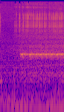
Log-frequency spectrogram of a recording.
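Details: Clear + Brilliant fractional laser handpiece firing on a numbed patient's forehead during a live facial treatment for skin texture: steady high electronic tone over faint room noise.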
